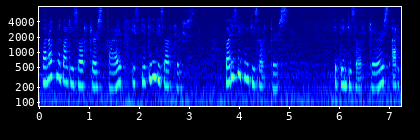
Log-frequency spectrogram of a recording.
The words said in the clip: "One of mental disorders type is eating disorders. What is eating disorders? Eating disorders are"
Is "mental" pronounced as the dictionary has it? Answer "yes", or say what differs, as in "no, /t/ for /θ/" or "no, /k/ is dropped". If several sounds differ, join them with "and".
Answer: no, /n/ is dropped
